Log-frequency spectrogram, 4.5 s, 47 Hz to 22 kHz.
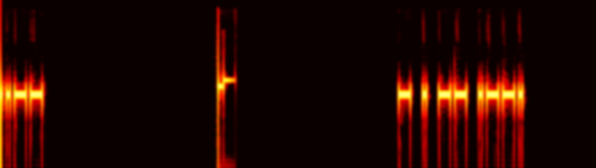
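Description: Morse code sent at 40 wpm as a single tone of about 700 Hz keyed in quick dots and dashes. The repeat of "very" ends in the first instant, a short beep that steps slightly up in pitch sounds as the courtesy tone about a second and a half in, and the next element, the code for "temperature", is keyed from about three seconds in.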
